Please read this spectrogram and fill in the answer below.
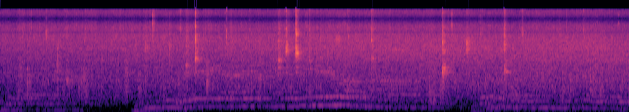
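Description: Dough-wrapped date and almond pastries deep-frying in hot oil: a steady sizzle and crackle, with a few sharp pops as more pieces are dropped into the oil.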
